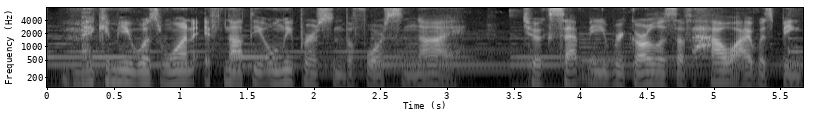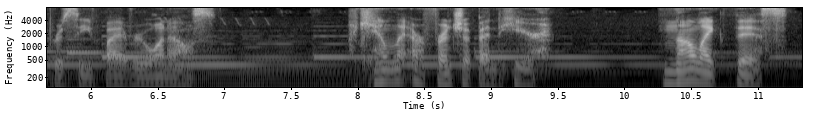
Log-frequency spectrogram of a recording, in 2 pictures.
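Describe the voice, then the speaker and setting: A troubled high school boy, acted by a man, tells his own story in an animated visual-novel style drama. His delivery is earnest and brooding, at a middle pitch, with music clearly playing behind him. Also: lightly acted. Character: earnest, troubled male high school student, first-person narrator. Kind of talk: scripted dramatic narration and character dialogue.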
